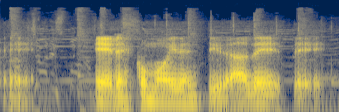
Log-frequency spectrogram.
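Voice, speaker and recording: A man's voice: low voice, little pitch movement, measured pace, gravelly, husky. Man hosting a livestream. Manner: advising, reads viewer comments aloud. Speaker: host, Spanish teacher. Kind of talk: casual chat on a live stream. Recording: dull lo-fi stream audio, faint music.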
